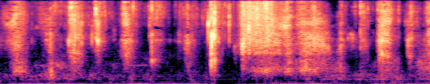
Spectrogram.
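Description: Close-miked crunching and chewing of crispy fried chicken coating: a quick run of sharp crunches, thickening into a dense burst of crunching a little past halfway.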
